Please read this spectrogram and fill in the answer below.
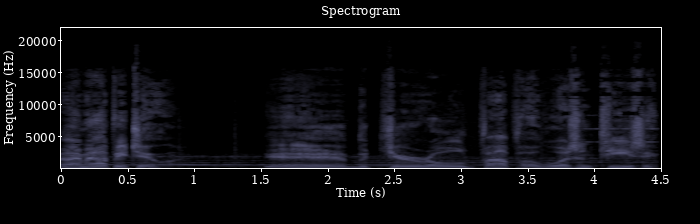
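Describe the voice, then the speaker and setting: Clear music plays behind a man doing a put-on character voice. He goes at a fairly slow pace with a fairly high pitch. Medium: video game. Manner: jokey, casual, affectionate.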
